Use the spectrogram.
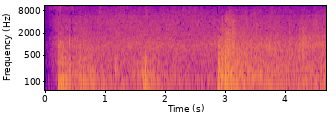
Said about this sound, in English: another sound, explosions in the sky as Israel's Iron Dome missile defense system sprang into action, intercepting a barrage of ballistic missiles coming from Iran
